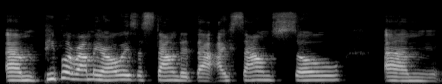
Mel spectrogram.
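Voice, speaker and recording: A woman's voice: medium pitch, fairly even intonation, measured pace, fairly bright tone. A young woman from Taiwan with an American accent, chatting as an interview guest, laughing often and restarting her sentences. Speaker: guest, entrepreneur. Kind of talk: casual interview chat.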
